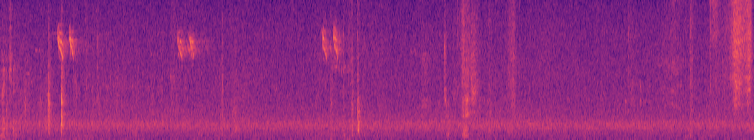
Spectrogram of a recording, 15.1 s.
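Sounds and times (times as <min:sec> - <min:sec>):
steady outdoor hiss: 0:00.0 - 0:15.0
small bird chirping: 0:00.5 - 0:01.6, 0:02.9 - 0:04.2, 0:06.4 - 0:07.0.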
